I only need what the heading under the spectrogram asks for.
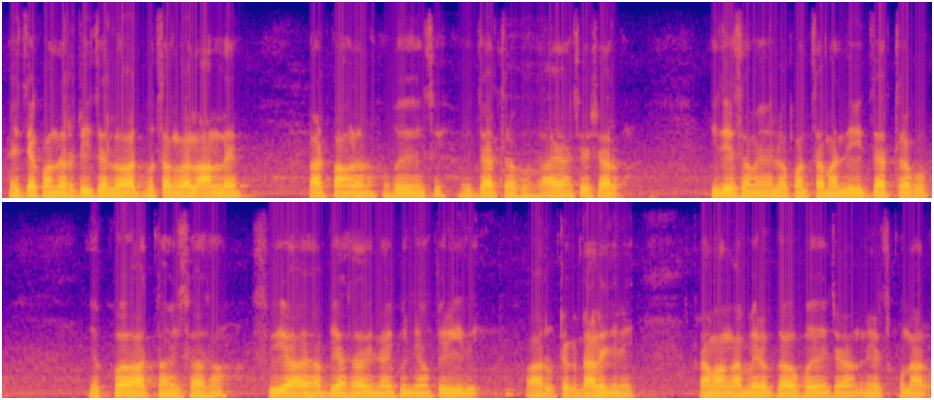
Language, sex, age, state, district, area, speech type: Telugu, male, 60+, Telangana, Hanamkonda, rural, spontaneous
